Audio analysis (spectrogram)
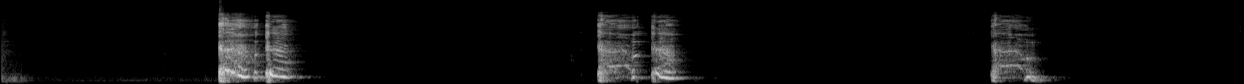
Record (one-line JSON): {"three_cough_length": "12.4 s", "three_cough_amplitude": 32706, "three_cough_signal_mean_std_ratio": 0.27, "survey_phase": "beta (2021-08-13 to 2022-03-07)", "age": "65+", "gender": "Female", "wearing_mask": "No", "symptom_cough_any": true, "symptom_runny_or_blocked_nose": true, "symptom_sore_throat": true, "symptom_onset": "2 days", "smoker_status": "Never smoked", "respiratory_condition_asthma": false, "respiratory_condition_other": false, "recruitment_source": "Test and Trace", "submission_delay": "1 day", "covid_test_result": "Negative", "covid_test_method": "ePCR"}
